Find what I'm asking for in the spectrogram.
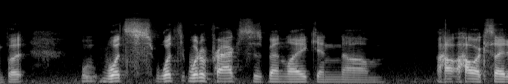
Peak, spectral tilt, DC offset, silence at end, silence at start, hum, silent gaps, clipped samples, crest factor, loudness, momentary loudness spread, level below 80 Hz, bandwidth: -4 dBFS; -4 dB/octave; under 0.1%; 0 s; 0 s; none; none; under 0.1%; 20 dB; -22 LUFS; 18 LU; -60 dBFS; 9.4 kHz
